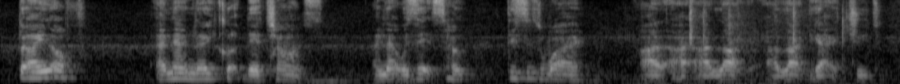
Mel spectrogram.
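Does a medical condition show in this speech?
Yes: motor neurone disease; affects muscles and nervous system.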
